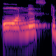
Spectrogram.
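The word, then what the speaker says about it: honest: ऑनेस्ट person ठीक है इसमें एच जो होता है वो साइलेंट होता है एच की हम नेस्ट नहीं बोलते हैं हम ऑनेस्ट बोलते हैं एच साइलेंट होता है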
